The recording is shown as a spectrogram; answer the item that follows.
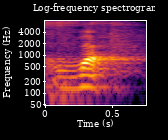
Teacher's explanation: Kalau za di ujung lidah digigit ilatnya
